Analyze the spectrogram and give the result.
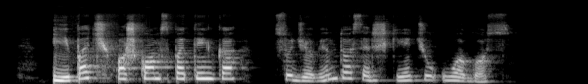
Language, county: Lithuanian, Šiauliai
